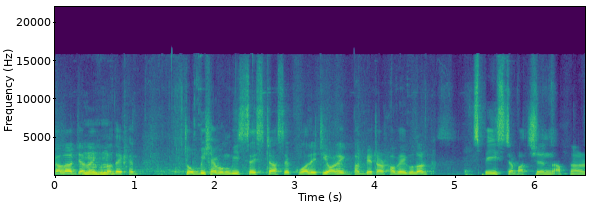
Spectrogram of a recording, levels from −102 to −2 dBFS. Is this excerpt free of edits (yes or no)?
yes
